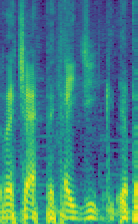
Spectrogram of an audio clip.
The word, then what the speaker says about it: Recep Tayyip: I pronostici sono difficili, ma dal presidente turco Recep Tayyip Erdogan, non sapevo neanche che si chiamasse, ma si legge Recep Tayyip, non stanno arrivando segnali di un cambio di rotta in economia.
